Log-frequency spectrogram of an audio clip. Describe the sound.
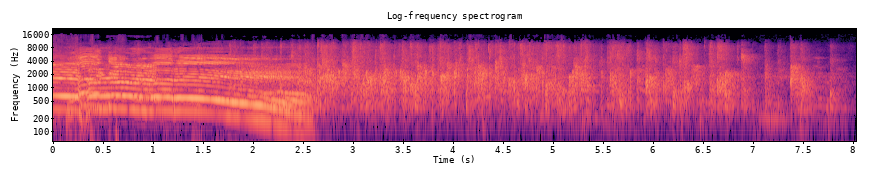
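An audience breaks into sustained applause for a performing duo, a dense crackle of many hands clapping that follows a drawn-out sung voice sliding downward in pitch and keeps going steadily to the end.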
